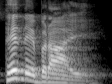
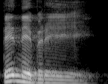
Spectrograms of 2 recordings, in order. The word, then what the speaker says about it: tenebrae: E aqui nós temos tenebrae, ou tenebre, na pronúncia eclesiástica, tenebre.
